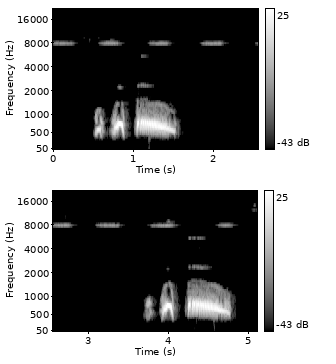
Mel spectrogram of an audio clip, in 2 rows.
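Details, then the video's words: Lure call of a spotted dove, liêu ròng style: two matching phrases about three seconds apart, each a soft pip, a rising hoot and a sustained falling buzzy coo, otherwise quiet. "Tiếng chim cu gáy mp3 liêu ròng kích bổi hiệu quả"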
